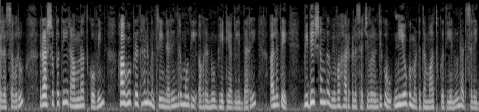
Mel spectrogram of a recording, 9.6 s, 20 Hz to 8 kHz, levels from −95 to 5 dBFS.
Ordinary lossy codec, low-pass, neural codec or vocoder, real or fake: none; 7.2 kHz; vocoder, 44.1 kHz, 80 mel bands, Vocos; fake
